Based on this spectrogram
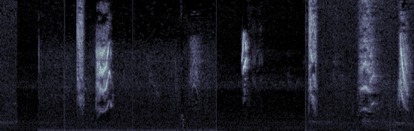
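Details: Female double-collared seedeater calling, used to stir males into singing: short high chirps and squeaky notes in scattered bursts, some paired, with quiet gaps and a low hum in the background.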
